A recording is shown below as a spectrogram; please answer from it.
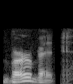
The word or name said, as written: burbot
